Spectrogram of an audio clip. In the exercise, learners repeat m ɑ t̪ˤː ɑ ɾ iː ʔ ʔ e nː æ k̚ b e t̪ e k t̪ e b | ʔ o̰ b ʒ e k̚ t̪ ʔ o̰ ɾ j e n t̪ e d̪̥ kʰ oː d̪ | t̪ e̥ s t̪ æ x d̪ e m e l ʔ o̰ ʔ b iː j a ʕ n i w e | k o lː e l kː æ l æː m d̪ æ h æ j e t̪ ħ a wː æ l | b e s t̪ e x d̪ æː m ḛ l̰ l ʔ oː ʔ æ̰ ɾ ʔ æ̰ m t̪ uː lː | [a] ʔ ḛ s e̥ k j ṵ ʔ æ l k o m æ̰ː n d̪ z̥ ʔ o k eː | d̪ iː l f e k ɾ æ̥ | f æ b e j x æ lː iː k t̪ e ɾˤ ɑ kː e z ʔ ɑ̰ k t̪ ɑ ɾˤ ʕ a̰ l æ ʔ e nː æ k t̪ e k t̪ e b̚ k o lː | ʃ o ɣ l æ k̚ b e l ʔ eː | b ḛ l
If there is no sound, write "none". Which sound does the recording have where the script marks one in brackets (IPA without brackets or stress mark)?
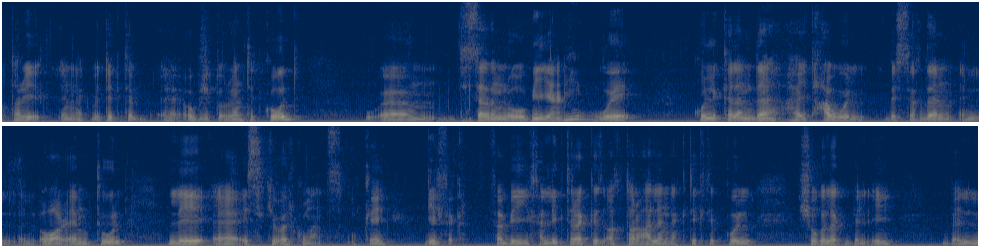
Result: e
